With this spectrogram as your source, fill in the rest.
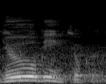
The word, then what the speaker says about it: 郵便局: 郵便局 is 郵便局. Right. The intonation is 郵便局.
